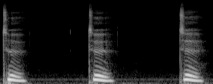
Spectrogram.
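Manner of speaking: "te" short with rounded French e; French e sound. Shown as a demonstration. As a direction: model clipped French "te". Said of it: "Take a good breath with me".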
